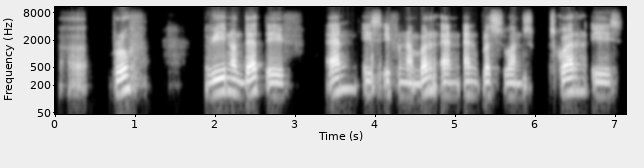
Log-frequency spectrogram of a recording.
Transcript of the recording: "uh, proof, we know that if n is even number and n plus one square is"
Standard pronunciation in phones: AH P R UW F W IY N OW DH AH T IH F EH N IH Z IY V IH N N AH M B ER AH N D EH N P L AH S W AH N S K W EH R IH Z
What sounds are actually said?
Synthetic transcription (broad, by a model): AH P R UW F W IY N OW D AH T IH F EH N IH S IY F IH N N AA M B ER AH N EH N P L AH S W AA N S K W EH R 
